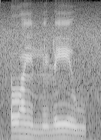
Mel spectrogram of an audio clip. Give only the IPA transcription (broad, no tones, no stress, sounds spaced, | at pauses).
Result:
lˠ ẽ m ẽ ɳ e w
